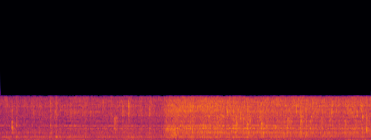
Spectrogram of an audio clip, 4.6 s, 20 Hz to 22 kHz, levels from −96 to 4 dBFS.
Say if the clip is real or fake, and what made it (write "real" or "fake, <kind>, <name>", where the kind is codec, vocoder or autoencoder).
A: real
